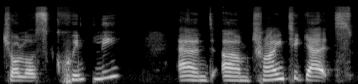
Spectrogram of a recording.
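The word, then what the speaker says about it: Xoloitzcuintli: the the mexican dogs are that it's actually pronounced cholos quintly and um trying to get a north americans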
